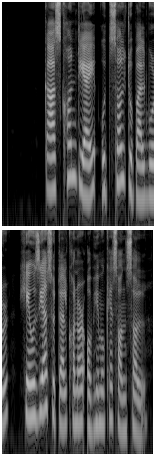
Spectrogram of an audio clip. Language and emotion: Assamese, neutral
